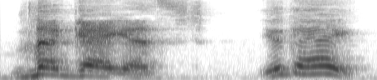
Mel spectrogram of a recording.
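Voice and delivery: normal talking voice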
